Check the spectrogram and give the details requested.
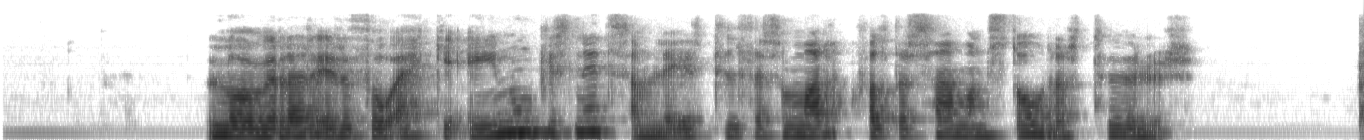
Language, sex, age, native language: Icelandic, female, 30-39, Icelandic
